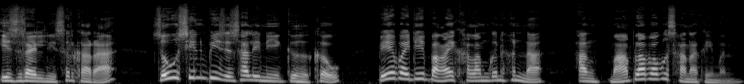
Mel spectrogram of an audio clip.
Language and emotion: Bodo, surprised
